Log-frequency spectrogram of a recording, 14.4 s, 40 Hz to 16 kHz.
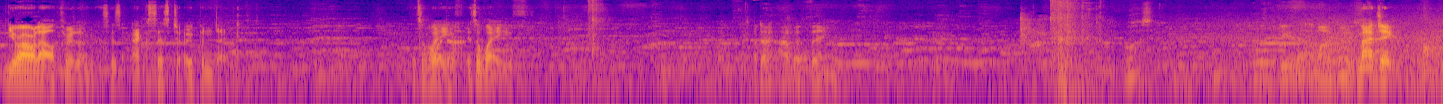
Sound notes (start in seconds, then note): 10.1 door opens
